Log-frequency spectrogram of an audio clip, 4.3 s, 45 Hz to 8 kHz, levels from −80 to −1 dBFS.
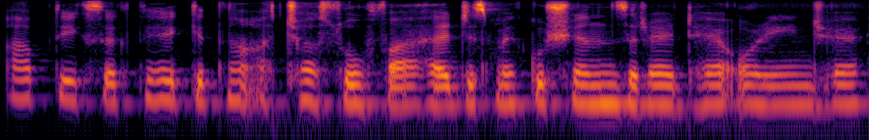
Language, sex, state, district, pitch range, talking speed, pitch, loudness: Hindi, female, Chandigarh, Chandigarh, 175-195 Hz, 195 wpm, 175 Hz, -23 LUFS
